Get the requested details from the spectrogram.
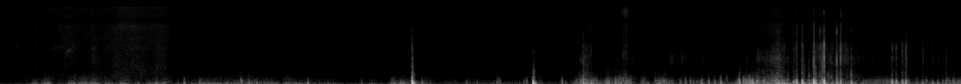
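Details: Hunger stomach growls: low, bubbling gurgles and rumbles in uneven bursts with a few sharp pops; normal borborygmi.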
